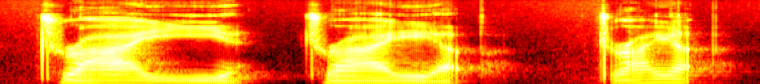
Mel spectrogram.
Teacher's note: To link the vowel I, dry, to the short in up, we need a sound in the middle, y.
